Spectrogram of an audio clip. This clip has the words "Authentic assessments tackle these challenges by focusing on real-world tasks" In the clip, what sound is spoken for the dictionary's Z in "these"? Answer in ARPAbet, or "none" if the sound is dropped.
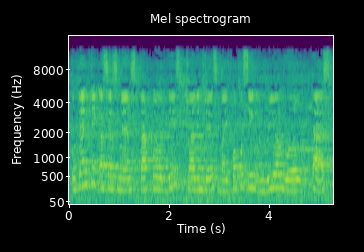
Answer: S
